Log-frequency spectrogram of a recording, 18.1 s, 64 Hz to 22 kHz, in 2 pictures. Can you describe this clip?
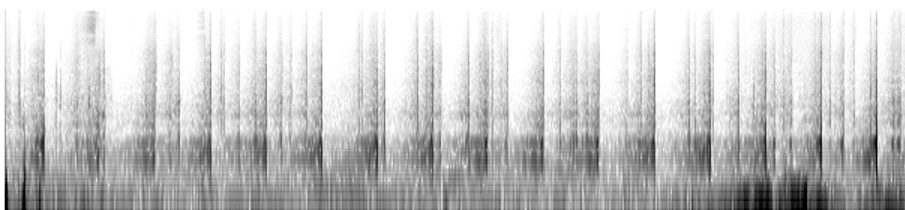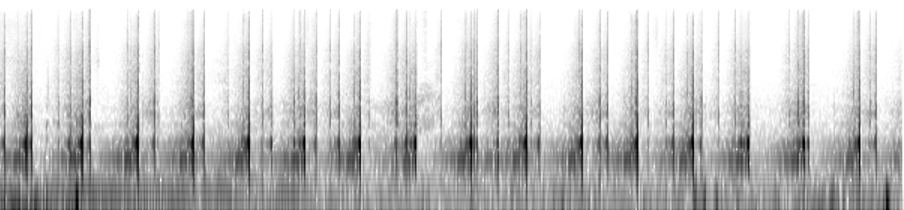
Reverso de algo
Something accidentally recorded in reverse Zoom H1
mental, reversed, sad, wierd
